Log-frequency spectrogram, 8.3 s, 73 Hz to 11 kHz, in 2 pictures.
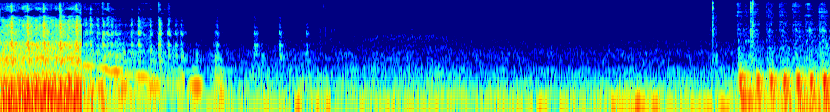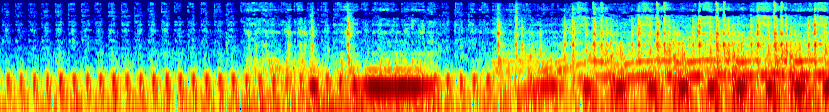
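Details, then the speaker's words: RVMP 4000 unit with overload and rough idle: after a pull start it runs with a lumpy, surging beat near four pulses a second and never settles into a smooth hum; internal failure is suspected. "Dude, it sounds like they've got internal failure or something. I don't know what's going on."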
